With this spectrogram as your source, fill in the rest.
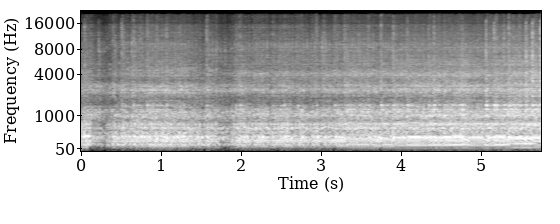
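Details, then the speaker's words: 1976 Honda MT125 two-stroke, first start after purging air from the oil injection line and double-feeding oil: an uneven, burbling idle stuttering about four beats a second. Good compression, but too much oil. "All right, let's fire it up. Whew. Hello, compression. Too much oil."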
